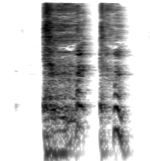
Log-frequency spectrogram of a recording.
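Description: A woman coughing twice, loudly, the second cough shorter than the first.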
